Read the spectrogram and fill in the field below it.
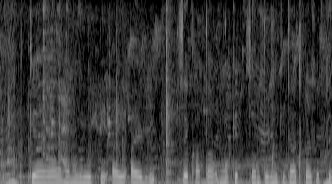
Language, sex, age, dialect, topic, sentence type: Hindi, female, 25-30, Awadhi Bundeli, banking, question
